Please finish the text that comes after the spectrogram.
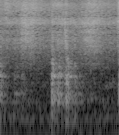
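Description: Onion frying in oil with salt in a pan, a soft steady sizzle close by with a brief stirring scrape in the middle.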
